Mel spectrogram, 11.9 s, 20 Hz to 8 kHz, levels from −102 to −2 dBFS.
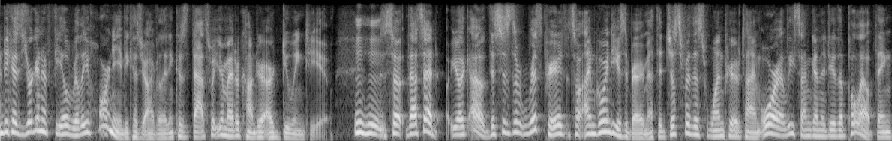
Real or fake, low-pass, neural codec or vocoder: real; 7.2 kHz; none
